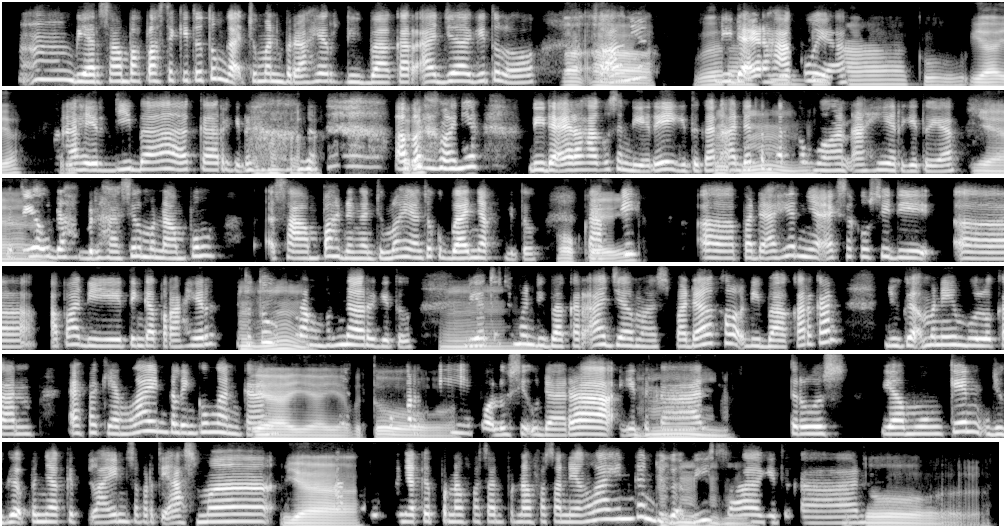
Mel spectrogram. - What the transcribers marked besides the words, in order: singing: "berakhir di aku"; singing: "Berakhir dibakar"; laughing while speaking: "gitu, apa namanya"; chuckle
- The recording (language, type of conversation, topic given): Indonesian, unstructured, Bagaimana menurutmu dampak sampah plastik terhadap lingkungan sekitar kita?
